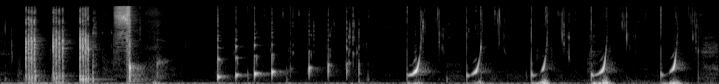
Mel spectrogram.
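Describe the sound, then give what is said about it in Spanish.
A voice imitates water drops with the mouth: a few sharp clicks and quick pops, then five distinct plops with an upward-bending pitch, evenly spaced and fairly loud, with no talking. “Entonces tiene un, proceso de aprendizaje y son cosas como la gota de agua, ¿no?”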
